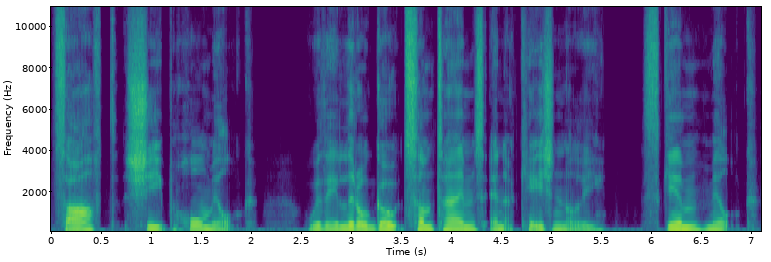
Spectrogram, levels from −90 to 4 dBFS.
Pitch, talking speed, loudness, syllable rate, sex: 115 Hz, 110 wpm, -18 LUFS, 3.6 syllables/s, male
